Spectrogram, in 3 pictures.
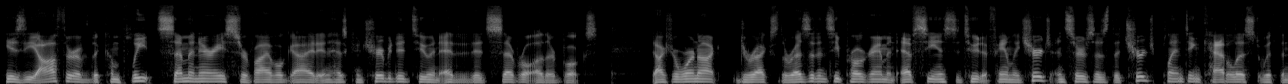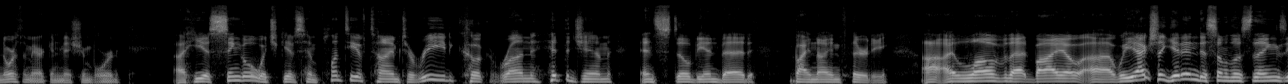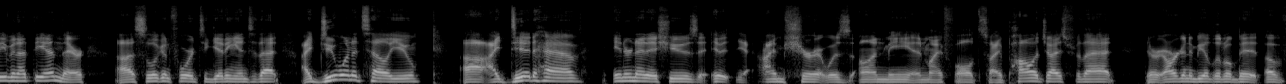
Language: English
